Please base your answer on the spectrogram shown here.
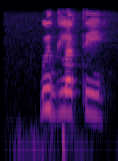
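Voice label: "быдлаті", Komi, female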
